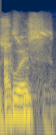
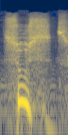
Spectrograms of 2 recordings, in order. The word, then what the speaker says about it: Sousse: C'est quoi ce Souesse? Sousse. Putain, j'ai honte, je suis du Sud pourtant et je prononce tout à côté. Non mais on dit Sousse. On aurait pu se dire on dit Sousse. On dit Sousse, voilà.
